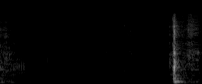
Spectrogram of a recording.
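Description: Hands handling a cardboard loom on a table as a small weaving is taken off it: a faint rustle about a second in, then one short, sharp scraping noise near the end.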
